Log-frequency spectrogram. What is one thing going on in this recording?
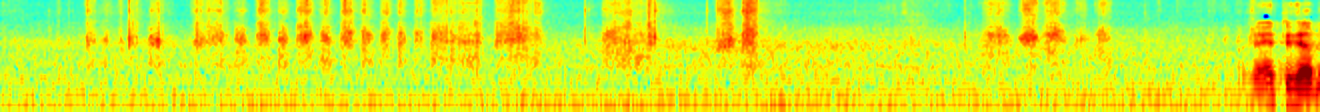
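A felt-tip pen squeaks and scratches on wood.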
